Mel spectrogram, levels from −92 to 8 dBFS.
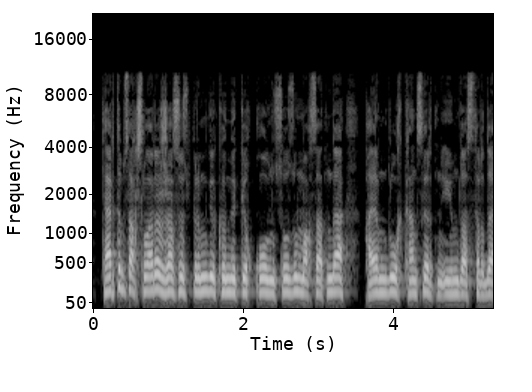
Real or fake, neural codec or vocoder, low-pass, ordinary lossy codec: real; none; none; none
